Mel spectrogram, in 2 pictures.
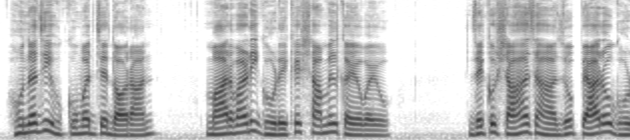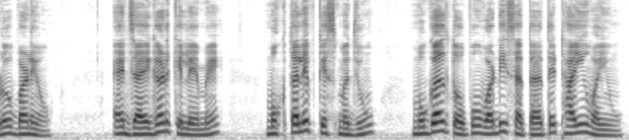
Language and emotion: Sindhi, neutral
